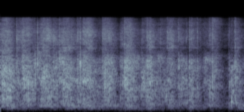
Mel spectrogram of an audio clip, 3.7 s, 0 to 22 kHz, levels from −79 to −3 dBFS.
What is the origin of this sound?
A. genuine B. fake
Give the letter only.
B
